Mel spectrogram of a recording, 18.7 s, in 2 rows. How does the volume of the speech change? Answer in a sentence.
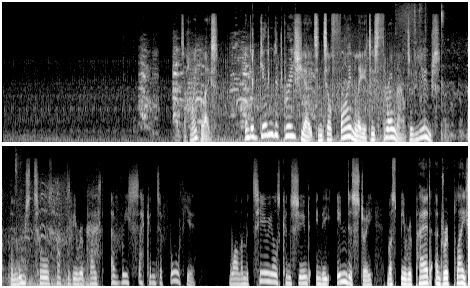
The volume of the speech goes down, then up.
